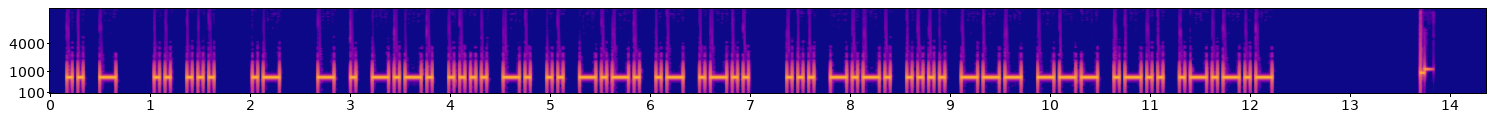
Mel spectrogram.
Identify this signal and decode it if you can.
Morse code, heard as a keyed tone, about 22 wpm, 700 Hz. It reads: IT IS A TECHNICAL SCHOOL.
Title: Sentences from Top 1100 Words 22wpm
